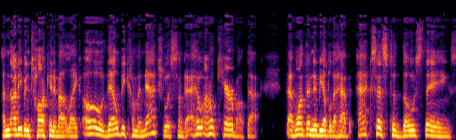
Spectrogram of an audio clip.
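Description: Somewhat breathy and very fast, a man talks at a fairly high pitch with ordinary pitch variation. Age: 50s. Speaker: forest school educator. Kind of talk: casual chat.

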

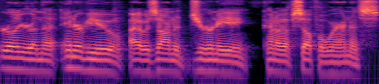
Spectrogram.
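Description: A man's ordinary speaking voice, fairly low in pitch with ordinary pitch variation, on a very clean recording with a silent background. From Florida, US South. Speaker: life coach. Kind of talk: testimony.

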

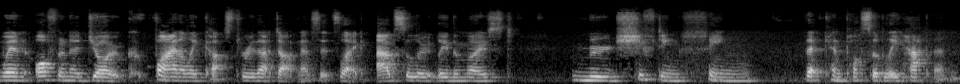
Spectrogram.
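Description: A woman in an Australian accent, speaking at a fairly slow pace. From New South Wales, Australia. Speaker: podcast co-host and environmental educator. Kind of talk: casual interview.

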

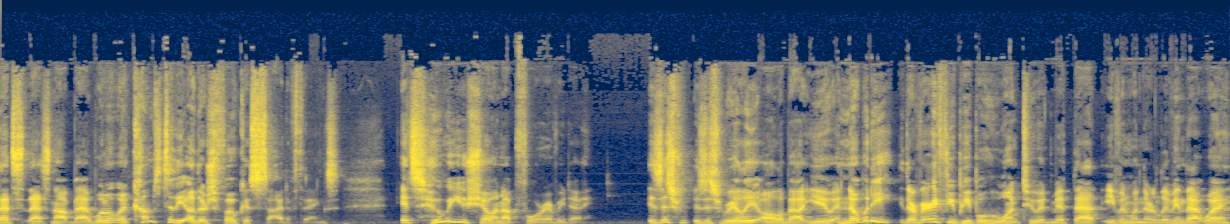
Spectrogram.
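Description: A man's fairly high voice at a fairly quick pace, with very wide pitch swings, on a very clean recording with a silent background. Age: 40s. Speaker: leadership author and speaker. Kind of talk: interview.

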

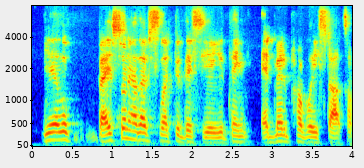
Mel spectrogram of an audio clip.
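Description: With an Australian accent and lively intonation, a man talks in a dry, close sound with no echo. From Queensland, Australia. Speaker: rugby fan, podcast guest. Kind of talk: casual chat.

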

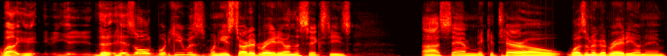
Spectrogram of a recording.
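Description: Here a man with an American accent has a dark, mellow tone and a fairly high pitch, with very wide pitch swings. He keeps a moderate pace. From US, Pittsburgh. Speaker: game show host. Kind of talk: casual chat.

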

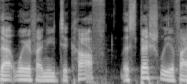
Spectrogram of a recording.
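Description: At a fairly quick pace, a man speaks with ordinary pitch variation in a very clean recording with a silent background. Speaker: podcaster and podcast editor. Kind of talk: solo podcast tutorial. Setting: home studio recording at a desk.

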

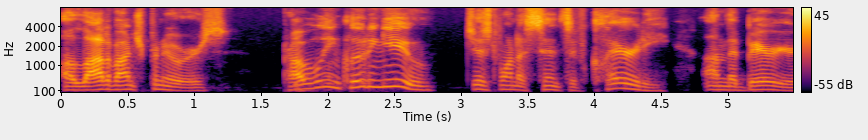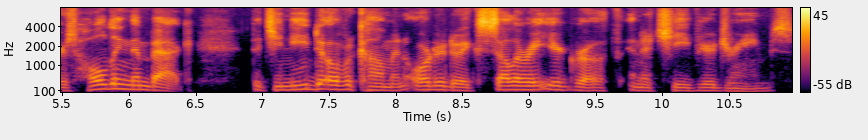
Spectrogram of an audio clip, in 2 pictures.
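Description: This man has a normal speaking voice pitched in the medium range. His intonation is lively and his pace fairly quick. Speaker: podcast host and business coach. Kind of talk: interview.

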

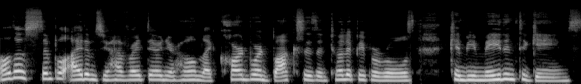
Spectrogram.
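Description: A woman talks at a fairly quick pace in a medium pitch with a dark, mellow tone and ordinary pitch variation. The sound is dry and close, with no echo. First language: Hebrew (native bilingual with English). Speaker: speech language pathologist. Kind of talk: interview.

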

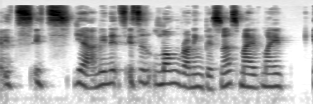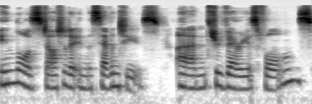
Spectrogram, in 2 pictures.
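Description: With an Australian accent, a woman speaks at a medium pitch in a somewhat breathy voice with fairly even intonation, recorded very cleanly against a silent background. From Australia, Melbourne. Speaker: photographer and business owner. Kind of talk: casual interview chat.

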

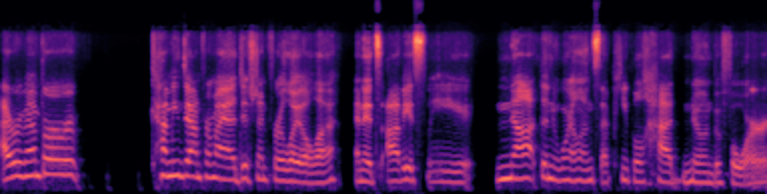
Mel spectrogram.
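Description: A normal speaking voice, this woman talks at a moderate pace and medium pitch with lively intonation, in a very clean recording with a silent background. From moved all over the US. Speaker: music educator and arts administrator. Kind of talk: casual interview.

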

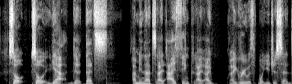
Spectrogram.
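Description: In a very clean recording with a silent background, a man with a plain, everyday voice speaks at a moderate pace and medium pitch with ordinary pitch variation. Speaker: guest, musician and church friend. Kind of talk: casual podcast chat.

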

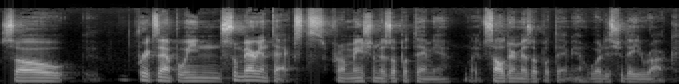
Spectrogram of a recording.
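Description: Delivered at a moderate pace in a Portuguese accent, the speech shows ordinary pitch variation. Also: man, fairly low pitch for a man. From Brazil. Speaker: PhD student in Old Testament. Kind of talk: panel discussion.

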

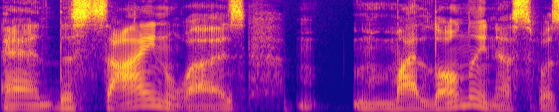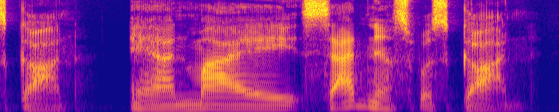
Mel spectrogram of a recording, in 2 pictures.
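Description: A man with an ordinary speaking voice talks fairly slowly at a fairly low pitch in a very clean recording with a silent background. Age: 40s. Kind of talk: casual interview.

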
